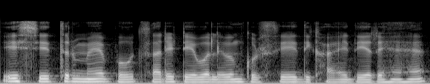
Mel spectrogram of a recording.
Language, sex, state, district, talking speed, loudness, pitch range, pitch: Hindi, male, Jharkhand, Deoghar, 165 wpm, -14 LUFS, 110-125 Hz, 115 Hz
